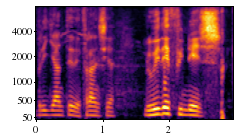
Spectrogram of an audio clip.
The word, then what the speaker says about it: Funès: Yo decía Louis de Funès. – Es exactamente como usted lo dice, pero la U, Funès. – Así como F. – Funès. – Porque la E tiene acento invertido, por lo cual es, si no tuviera acento sería Funès.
